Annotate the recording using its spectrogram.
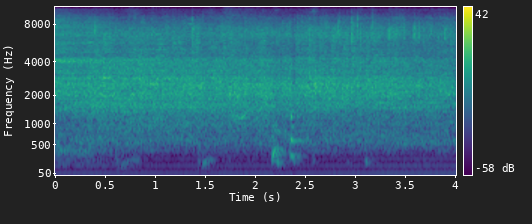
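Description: A live comedy audience applauding and laughing after a punchline: a steady wash of clapping, with a few short chuckles.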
